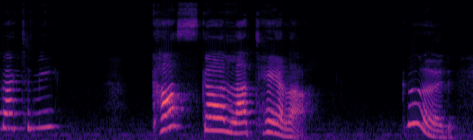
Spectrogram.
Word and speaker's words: terra: Casca La Terra. Good. And terra, if you can, roll your R's. Roll your R's with that, terra.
